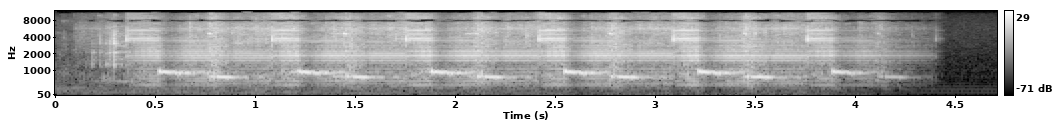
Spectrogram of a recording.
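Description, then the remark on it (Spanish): A cuckoo clock chimes, sounding six steady two-note calls, each a high note dropping to a lower one, over a bright mechanical whirr that cuts off abruptly after the last call. “Ese cucú, como me agrada escucharlo.”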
